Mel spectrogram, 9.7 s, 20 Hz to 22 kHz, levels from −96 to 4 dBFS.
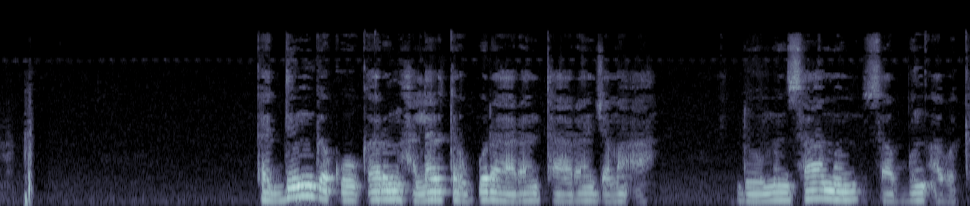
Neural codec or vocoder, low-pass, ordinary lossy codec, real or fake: none; 19.8 kHz; AAC, 32 kbps; real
